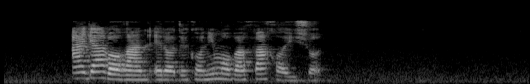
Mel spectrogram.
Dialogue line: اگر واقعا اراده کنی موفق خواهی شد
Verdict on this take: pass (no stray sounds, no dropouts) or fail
pass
